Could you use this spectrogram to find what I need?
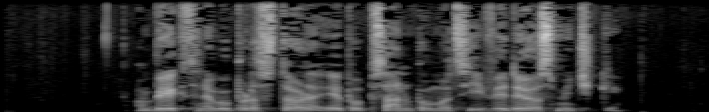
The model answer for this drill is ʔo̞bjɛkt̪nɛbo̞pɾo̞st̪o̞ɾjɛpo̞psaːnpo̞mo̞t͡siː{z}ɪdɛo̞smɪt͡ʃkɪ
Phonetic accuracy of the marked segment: incorrect: v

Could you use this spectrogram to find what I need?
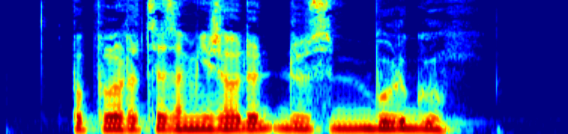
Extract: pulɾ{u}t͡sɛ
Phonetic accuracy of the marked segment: incorrect: o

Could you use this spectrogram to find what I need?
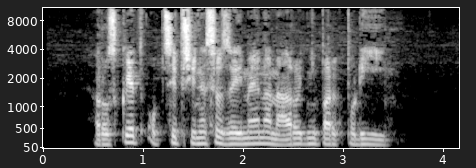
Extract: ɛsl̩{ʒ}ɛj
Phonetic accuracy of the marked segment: incorrect: z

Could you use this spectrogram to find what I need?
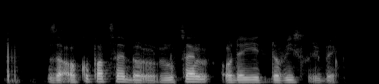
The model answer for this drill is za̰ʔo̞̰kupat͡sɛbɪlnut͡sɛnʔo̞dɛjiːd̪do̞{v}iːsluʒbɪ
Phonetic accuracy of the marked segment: correct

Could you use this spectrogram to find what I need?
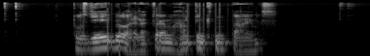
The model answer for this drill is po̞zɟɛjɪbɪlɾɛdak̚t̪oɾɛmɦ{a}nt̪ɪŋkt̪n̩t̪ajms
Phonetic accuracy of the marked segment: correct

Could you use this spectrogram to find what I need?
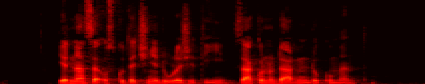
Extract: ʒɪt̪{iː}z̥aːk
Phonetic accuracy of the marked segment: correct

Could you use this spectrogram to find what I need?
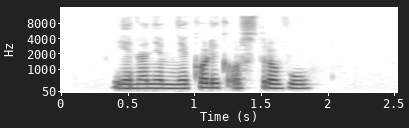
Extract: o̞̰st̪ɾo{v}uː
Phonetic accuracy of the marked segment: correct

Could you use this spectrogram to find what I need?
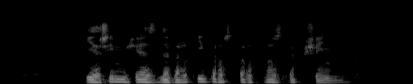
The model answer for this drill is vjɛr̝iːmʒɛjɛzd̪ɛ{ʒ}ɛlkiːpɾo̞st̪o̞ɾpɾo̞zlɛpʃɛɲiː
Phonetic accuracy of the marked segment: incorrect: v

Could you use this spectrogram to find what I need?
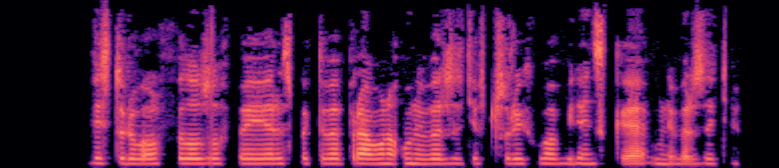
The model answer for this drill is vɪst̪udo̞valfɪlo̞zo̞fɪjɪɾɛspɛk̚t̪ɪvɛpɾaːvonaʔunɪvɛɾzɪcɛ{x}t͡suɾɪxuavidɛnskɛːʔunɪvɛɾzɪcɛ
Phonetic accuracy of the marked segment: incorrect: f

